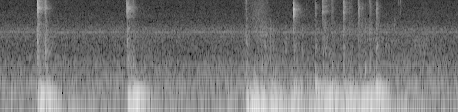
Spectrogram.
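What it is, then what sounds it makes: Plastic laptop keyboard. Fingertips with long nails slowly press and click individual plastic keys on a black laptop keyboard. Two isolated taps are followed by a quicker run of presses, each a dull, low thump with a short, bright click on top. The keys stop quickly, leaving a quiet background hum.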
